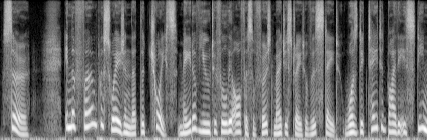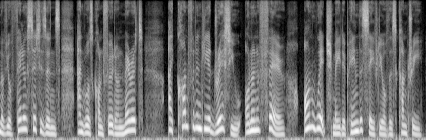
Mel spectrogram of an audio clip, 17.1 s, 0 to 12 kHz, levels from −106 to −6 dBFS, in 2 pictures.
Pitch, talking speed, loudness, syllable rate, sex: 205 Hz, 175 wpm, -18 LUFS, 5.2 syllables/s, female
